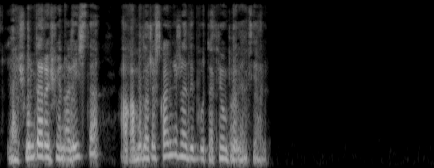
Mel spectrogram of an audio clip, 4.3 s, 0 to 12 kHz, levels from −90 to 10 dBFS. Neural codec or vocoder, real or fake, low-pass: codec, 24 kHz, 3.1 kbps, DualCodec; fake; 10.8 kHz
